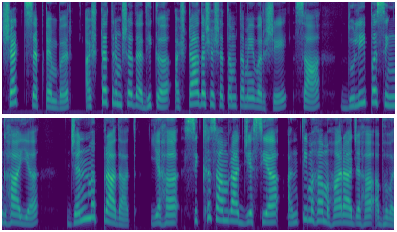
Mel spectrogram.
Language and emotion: Sanskrit, neutral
